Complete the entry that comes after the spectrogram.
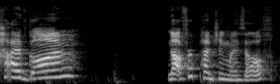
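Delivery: ordinary talk, nothing marked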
